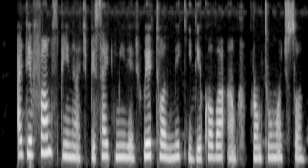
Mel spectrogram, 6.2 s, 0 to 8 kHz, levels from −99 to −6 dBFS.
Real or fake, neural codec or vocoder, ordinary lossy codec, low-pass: real; none; none; none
